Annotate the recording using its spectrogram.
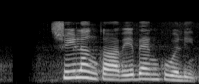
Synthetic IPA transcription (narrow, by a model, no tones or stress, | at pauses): sɾiːlɐŋkaːʋeːbaːŋkuʋɐli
